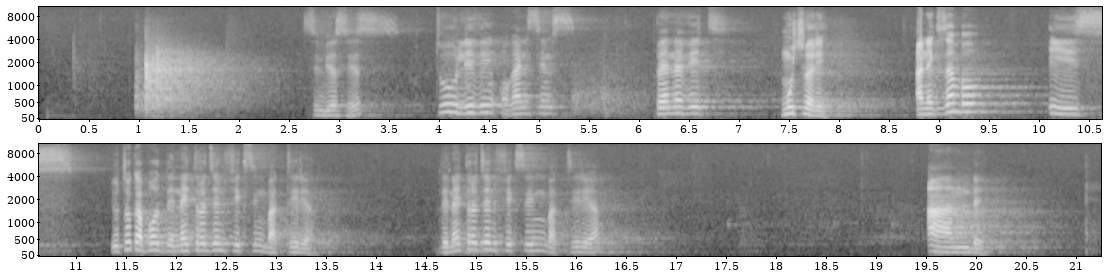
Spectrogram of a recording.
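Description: A man speaks clearly and with animation, close by.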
